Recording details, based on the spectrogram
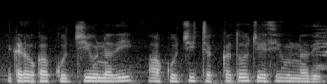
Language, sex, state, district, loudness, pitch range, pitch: Telugu, male, Telangana, Hyderabad, -18 LUFS, 145-160 Hz, 150 Hz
